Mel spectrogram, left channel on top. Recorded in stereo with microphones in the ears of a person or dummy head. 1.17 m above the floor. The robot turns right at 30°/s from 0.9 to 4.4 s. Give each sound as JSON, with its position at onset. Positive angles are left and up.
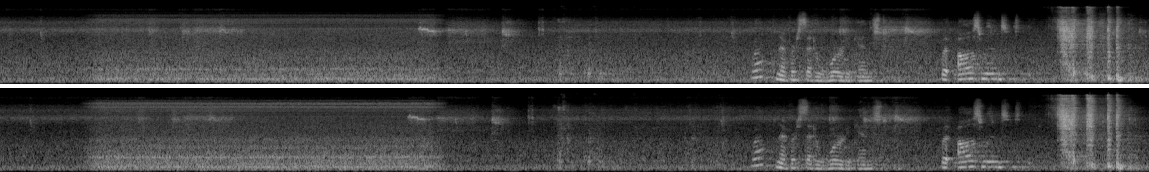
{"t": 5.5, "sound": "a rattle", "side_deg": -15, "distance_m": 5.0}
{"t": 7.5, "sound": "a woman speaking", "side_deg": 10, "distance_m": 1.1}
{"t": 10.3, "sound": "tape being pulled", "side_deg": -15, "distance_m": 1.6}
